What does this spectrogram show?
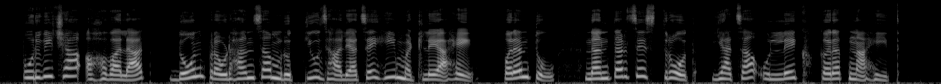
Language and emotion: Marathi, neutral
